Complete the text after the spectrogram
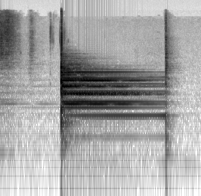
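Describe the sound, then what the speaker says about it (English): A thrift store gong is struck once, giving a loud bright clang that rings on with a sustained shimmering tone before being cut off by a second tap about a second and a half later. "So this gong, which I will ring for you because I love you guys."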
